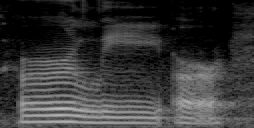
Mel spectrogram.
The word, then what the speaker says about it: earlier: So this one, even though it's spelled like ear, just has the sound, no glide in the first part, just lee, and then another earlier.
